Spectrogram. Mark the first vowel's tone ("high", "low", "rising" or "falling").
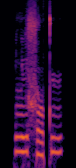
high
